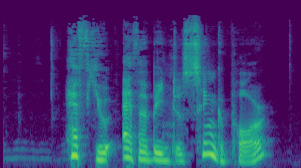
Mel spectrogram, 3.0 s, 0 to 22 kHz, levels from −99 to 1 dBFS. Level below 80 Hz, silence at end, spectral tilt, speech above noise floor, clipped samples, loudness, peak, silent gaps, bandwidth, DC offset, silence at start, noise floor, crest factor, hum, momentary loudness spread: -64 dBFS; 0.35 s; -5 dB/octave; 33 dB; under 0.1%; -28 LUFS; -10 dBFS; none; 16 kHz; under 0.1%; 0.65 s; -60 dBFS; 18 dB; none; 6 LU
